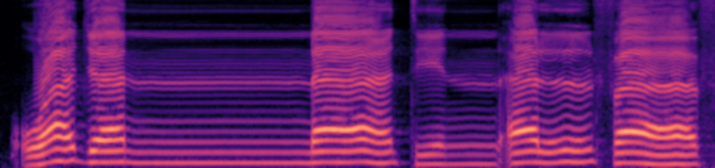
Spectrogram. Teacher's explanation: Jelaskan kasrahnya sempurna karena bertemu setelahnya Hamzah maka ini kita namakan dengan izhar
